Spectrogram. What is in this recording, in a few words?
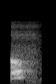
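"naughty", hearing impaired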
